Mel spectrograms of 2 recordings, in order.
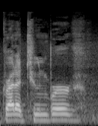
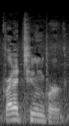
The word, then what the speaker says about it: Greta Thunberg: So, a couple days before getting arrested by the Romanian police, he starts some drama with that one Swedish girl her name is pronounced Greta Thunberg. People have been pronouncing it wrong. I'm going to be the man who's good in this situation. I'll say your name correctly Greta Thunberg.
